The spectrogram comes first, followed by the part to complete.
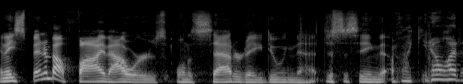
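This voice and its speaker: A man with an American accent speaks at medium pitch and a moderate pace, with ordinary pitch variation. The recording is very clean, with a silent background. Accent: Southern accent comes out in conversation. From Virginia, US South. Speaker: video creator and voiceover learner. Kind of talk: casual vlog talk to camera. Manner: hesitant, with fillers and restarts.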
